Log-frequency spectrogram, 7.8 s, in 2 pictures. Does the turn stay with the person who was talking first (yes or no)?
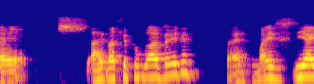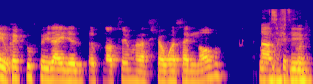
no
